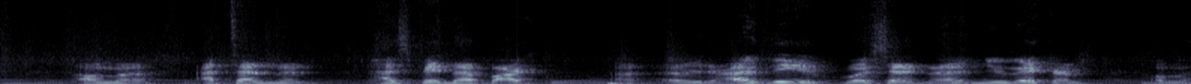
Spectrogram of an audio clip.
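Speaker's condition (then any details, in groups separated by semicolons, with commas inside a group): Motor neurone disease; muscle wasting, especially shoulders; diagnosed 6 years ago, deteriorating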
